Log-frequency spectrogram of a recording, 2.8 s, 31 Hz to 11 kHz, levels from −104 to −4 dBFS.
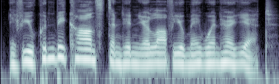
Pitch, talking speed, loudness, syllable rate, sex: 145 Hz, 280 wpm, -19 LUFS, 5.4 syllables/s, female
